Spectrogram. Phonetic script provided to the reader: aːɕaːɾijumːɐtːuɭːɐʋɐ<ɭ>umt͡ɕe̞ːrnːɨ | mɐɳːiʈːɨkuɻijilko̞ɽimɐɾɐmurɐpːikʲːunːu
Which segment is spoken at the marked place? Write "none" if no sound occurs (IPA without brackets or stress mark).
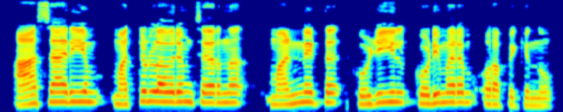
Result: ɾ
